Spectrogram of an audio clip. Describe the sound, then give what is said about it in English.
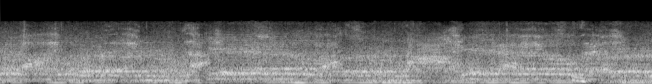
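A large arena crowd at Monday Night Raw at the Compact Center chants "Gillberg" in a loud, unbroken wall of voices, with rough rhythmic surges rising and falling throughout and no clear single speaker. “All those genuine guilty chants.”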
